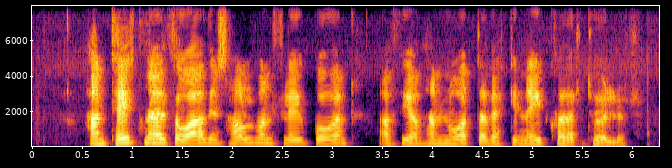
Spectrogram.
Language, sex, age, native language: Icelandic, female, 50-59, Icelandic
